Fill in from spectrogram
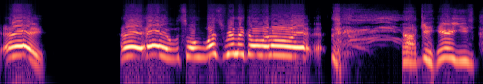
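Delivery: mock screaming friend. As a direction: yell it like over machines. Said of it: "Of course you gotta be screaming".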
